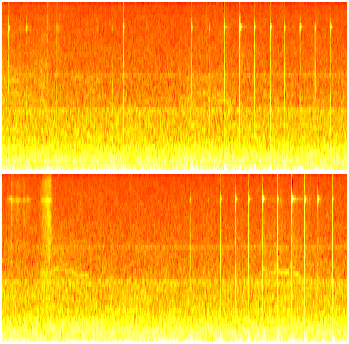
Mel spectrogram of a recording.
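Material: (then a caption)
Glass. Long nails tap and click on a small frosted glass serum bottle with a dropper cap, partly filled with liquid and held up in one hand. Sharp, bright, very short clicks come in scattered bursts over a quiet, low rumbling background, with a brief soft swish near the middle.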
